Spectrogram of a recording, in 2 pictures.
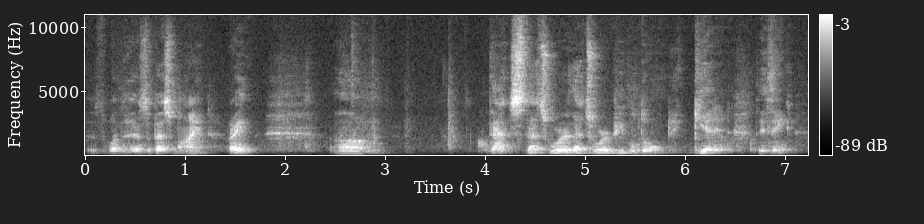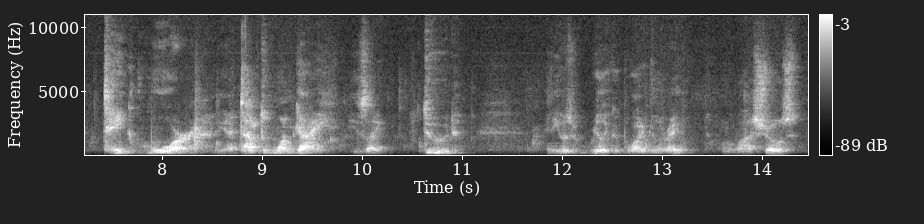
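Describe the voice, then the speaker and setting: A man's voice: sits low, a little fast, bright, forceful tone. A man talking in a casual, rambling monologue, swearing now and then and restarting his sentences often. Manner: rambling, profane, with many restarts. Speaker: bodybuilding vlogger. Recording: echoey room, mic at a distance, faint noise.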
